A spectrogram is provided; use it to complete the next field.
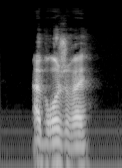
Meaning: third-person singular conditional of abroger
- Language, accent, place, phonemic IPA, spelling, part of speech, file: French, France, Lyon, /a.bʁɔʒ.ʁɛ/, abrogerait, verb, LL-Q150 (fra)-abrogerait.wav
